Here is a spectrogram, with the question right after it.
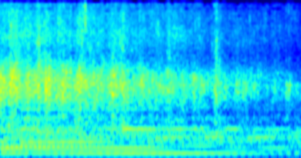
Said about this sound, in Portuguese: um então, aplauso ele bem forte.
